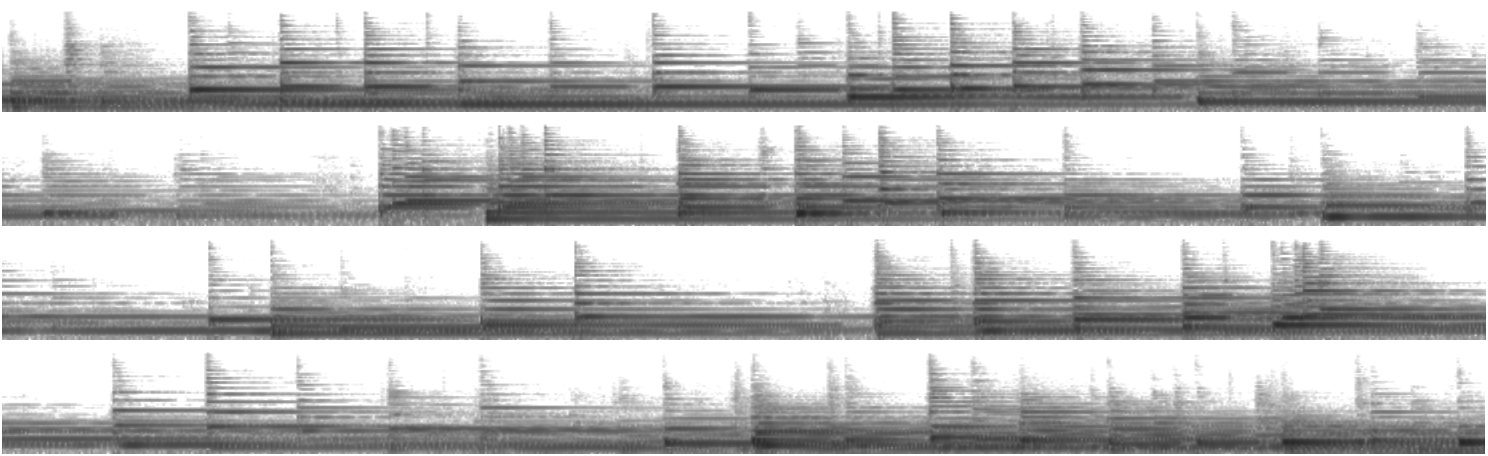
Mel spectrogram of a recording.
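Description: Solo harp music: plucked notes ringing over lower bass notes in slow phrases, fading to a brief lull about nine seconds in before the next phrase begins.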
